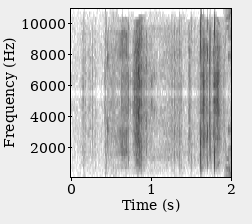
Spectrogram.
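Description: A few short rustles and crinkles of paper as a mailing envelope is handled and its paper-wrapped contents are pulled out.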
